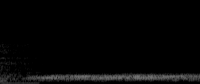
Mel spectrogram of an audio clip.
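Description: Faint, steady low tone from the soundtrack's music underscore, entering about half a second in and holding a single sustained chord.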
